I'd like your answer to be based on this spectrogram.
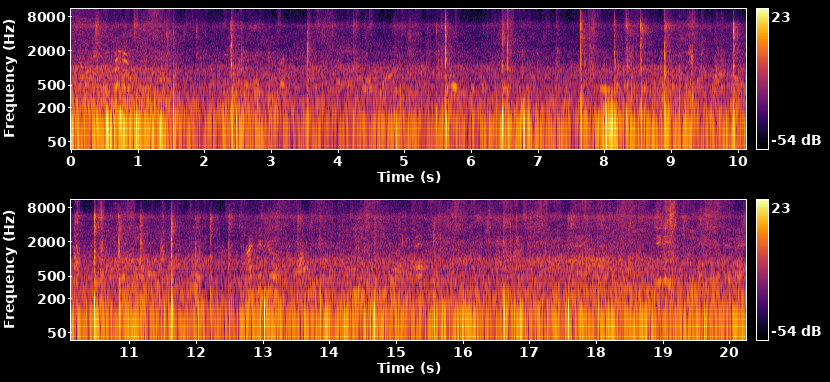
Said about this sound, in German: In einem kleinen Sportplatz, der von hohen Gitterzäunen umgeben ist, werden Ballspiele gespielt und im nahegelegenen Spielplatz tollen die Kinder. Aber hören Sie doch selbst, was hier gerade los ist.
